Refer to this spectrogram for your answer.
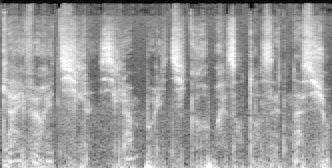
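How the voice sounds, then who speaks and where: Whispering at a fairly slow pace sits over noticeable background noise. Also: woman. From Paris, France. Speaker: ASMR content creator. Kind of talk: whispered ASMR reading of a philosophy text with commentary. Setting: home, window open with possible background noise. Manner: whispered, slow, soft.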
